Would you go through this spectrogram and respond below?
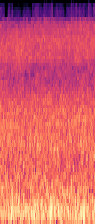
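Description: A waterfall where bears fish for salmon rushes in a steady, dense wash of noise, close and unbroken.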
